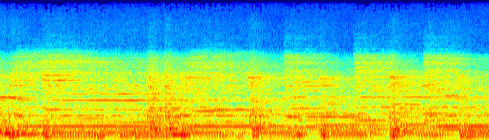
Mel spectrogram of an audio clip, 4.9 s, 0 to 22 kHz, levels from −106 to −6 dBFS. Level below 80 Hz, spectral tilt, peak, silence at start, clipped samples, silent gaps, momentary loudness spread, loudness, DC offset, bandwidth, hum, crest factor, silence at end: -36 dBFS; -7 dB/octave; -8 dBFS; 0 s; under 0.1%; none; 3 LU; -23 LUFS; 0.5%; 15 kHz; none; 14 dB; 0 s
